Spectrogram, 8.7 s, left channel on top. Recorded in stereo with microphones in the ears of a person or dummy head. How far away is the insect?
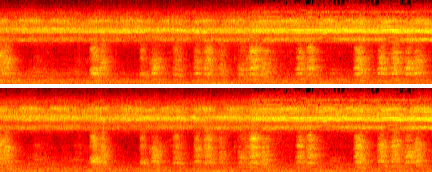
About 1.8 m.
